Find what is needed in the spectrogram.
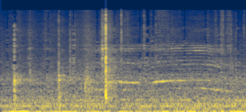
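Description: Plastic packaging of an eyeshadow palette being handled and pulled open, with rustling and one sharp click about a second in.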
